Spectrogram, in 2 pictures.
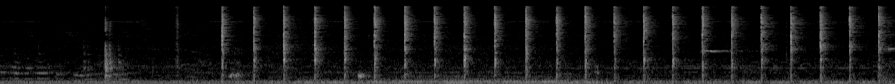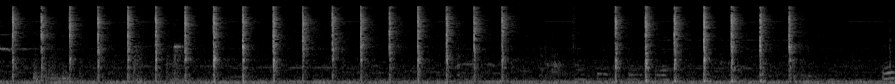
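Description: Rhythmic sharp strikes of a hand-held tool on a wooden cutting board, about three a second. They start about two seconds in, stop briefly near fourteen seconds, then resume for a few more strikes.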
